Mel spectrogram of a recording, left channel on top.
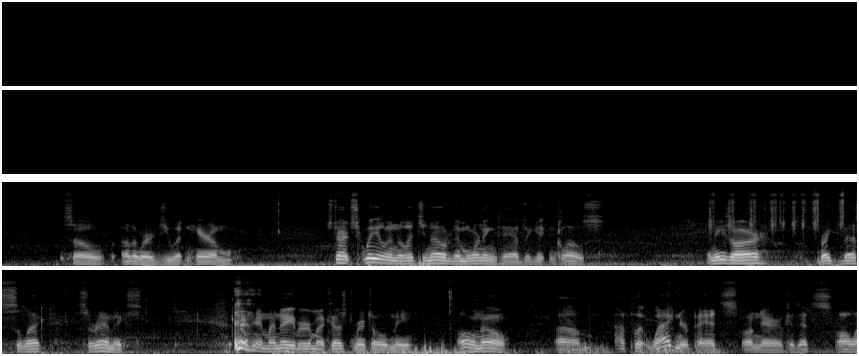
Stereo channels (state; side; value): silent; left; digital silence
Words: So, in other words, you wouldn't hear them start squealing to let you know that them warning tabs are getting close. And these are Brake Best Select ceramics. And my neighbor, my customer, told me, oh no, I put Wagner pads on there because that's all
